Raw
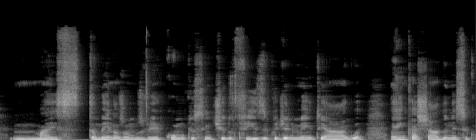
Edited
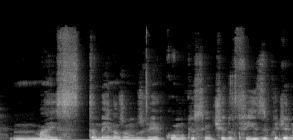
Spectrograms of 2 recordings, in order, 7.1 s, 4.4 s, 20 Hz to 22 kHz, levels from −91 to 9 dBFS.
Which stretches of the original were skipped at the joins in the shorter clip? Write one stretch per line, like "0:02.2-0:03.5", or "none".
none

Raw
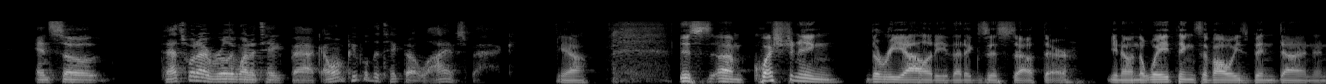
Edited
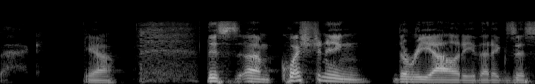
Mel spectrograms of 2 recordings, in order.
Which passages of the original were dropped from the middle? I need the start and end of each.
none

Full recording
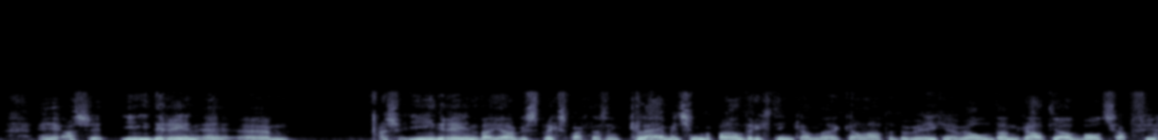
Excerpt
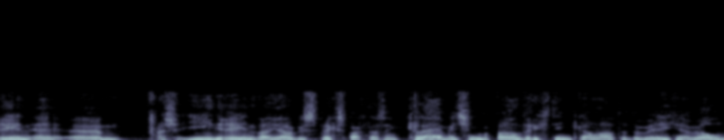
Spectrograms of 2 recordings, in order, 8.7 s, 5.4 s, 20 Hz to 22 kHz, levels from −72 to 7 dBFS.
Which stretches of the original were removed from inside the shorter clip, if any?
0:02.3-0:02.7
0:06.0-0:06.3

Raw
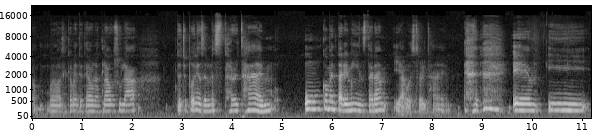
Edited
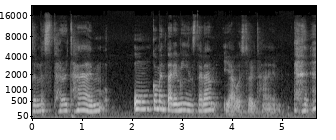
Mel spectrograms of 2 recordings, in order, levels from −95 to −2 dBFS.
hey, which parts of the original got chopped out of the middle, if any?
none

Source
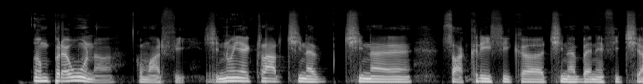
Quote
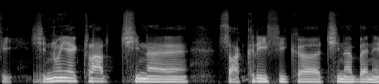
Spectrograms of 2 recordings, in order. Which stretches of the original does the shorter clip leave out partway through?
0:02.9-0:03.4

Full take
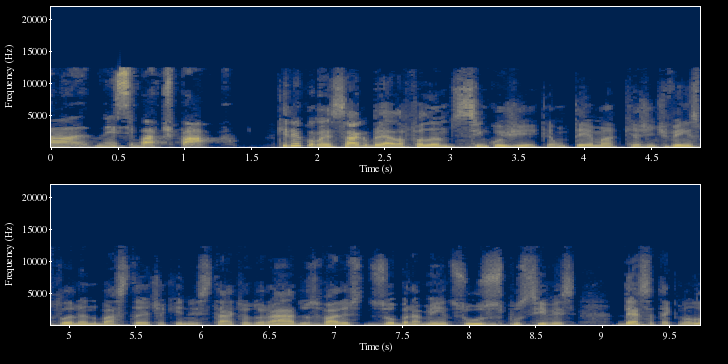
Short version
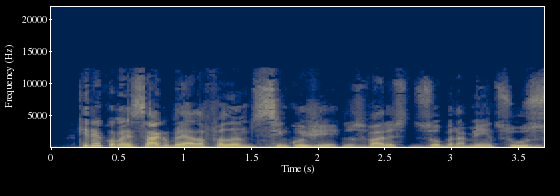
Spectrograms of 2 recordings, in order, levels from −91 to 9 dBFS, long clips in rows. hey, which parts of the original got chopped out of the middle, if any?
0:03.7-0:06.7

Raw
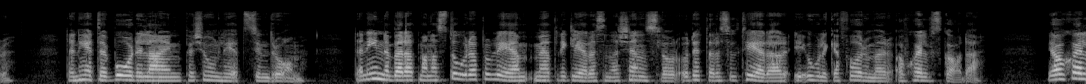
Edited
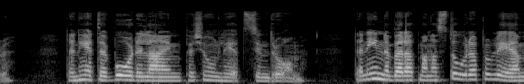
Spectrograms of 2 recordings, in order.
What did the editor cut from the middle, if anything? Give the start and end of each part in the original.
none

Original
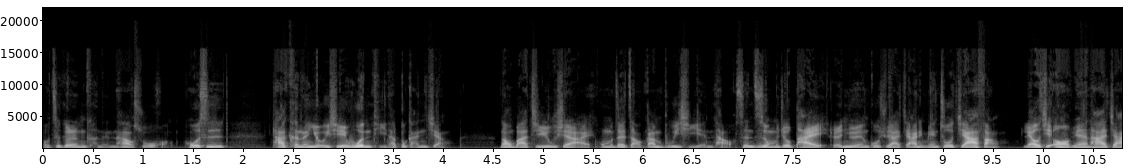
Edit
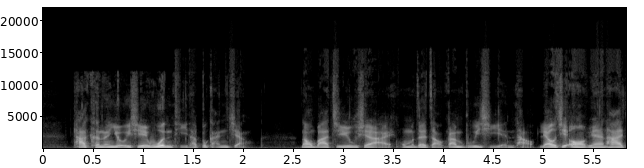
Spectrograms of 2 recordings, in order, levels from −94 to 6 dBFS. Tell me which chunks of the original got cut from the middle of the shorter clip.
0:06.9-0:09.7

